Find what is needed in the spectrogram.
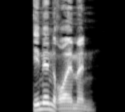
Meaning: dative plural of Innenraum
- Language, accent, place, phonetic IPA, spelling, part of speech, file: German, Germany, Berlin, [ˈɪnənˌʁɔɪ̯mən], Innenräumen, noun, De-Innenräumen.ogg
